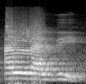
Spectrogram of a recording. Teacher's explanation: Kemudian siratal ladzi, perhatikan huruf za, jadi jangan dibaca allazi, ya, itu huruf zai, tapi dibaca alladzi, keluarkan lidahnya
